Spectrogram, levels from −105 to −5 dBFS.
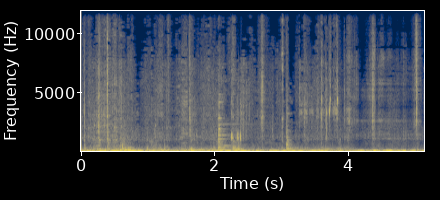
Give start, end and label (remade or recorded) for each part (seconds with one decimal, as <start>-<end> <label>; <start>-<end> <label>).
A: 0.0-4.1 recorded; 4.1-5.1 remade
